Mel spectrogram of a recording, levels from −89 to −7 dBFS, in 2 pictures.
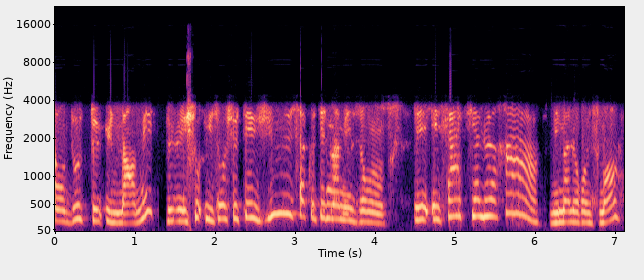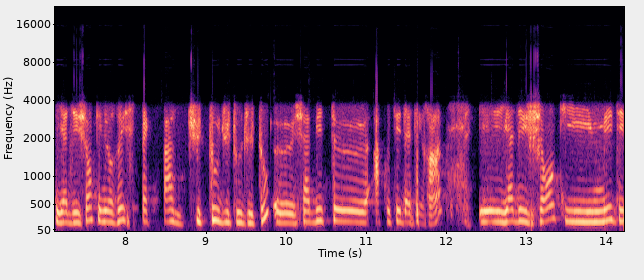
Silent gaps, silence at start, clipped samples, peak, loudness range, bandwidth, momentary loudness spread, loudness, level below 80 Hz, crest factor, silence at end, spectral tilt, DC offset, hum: none; 0 s; under 0.1%; 0 dBFS; 1 LU; 10 kHz; 6 LU; -17 LUFS; -62 dBFS; 16 dB; 0 s; -6 dB/octave; under 0.1%; none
